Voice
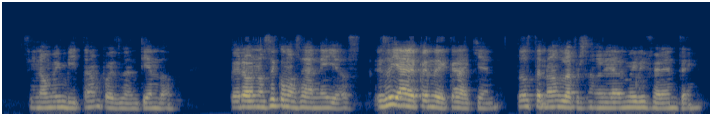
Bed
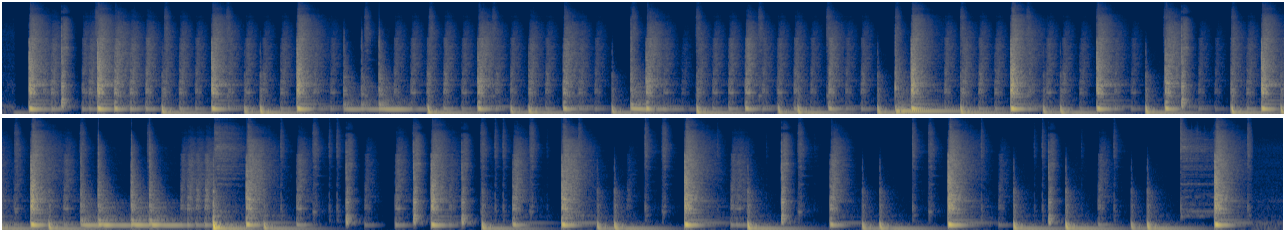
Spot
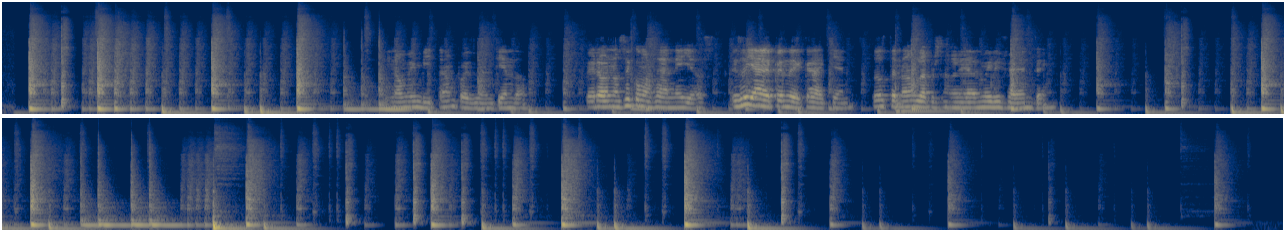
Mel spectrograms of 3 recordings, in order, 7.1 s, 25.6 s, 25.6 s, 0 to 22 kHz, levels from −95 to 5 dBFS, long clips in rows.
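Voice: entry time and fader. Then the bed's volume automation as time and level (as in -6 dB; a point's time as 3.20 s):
3.55 s, -5.0 dB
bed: 4.05 s -3 dB
4.29 s -14.5 dB
11.21 s -14.5 dB
12.55 s -5 dB
20.70 s -5 dB
21.83 s -21 dB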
